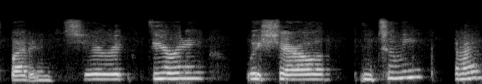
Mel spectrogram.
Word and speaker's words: Ntumy: If you are just joining us, we are discussing They Made Us Blood and Fury with Cheryl Ntumy. Am I pronouncing that right?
